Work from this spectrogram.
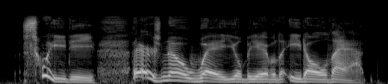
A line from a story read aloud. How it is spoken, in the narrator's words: Farah laughed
